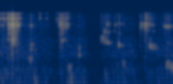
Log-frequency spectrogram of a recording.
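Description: Quiet, irregular chewing of pani puri: soft crunches and small mouth clicks.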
